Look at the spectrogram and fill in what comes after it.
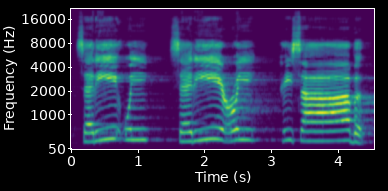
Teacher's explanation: سریع یا ساکن سے پہلے اگر آپ کے پاس زیر آ جائے تو اٹ مینز یہ یا مدہ ہے اور اس کو بھی آپ نے ایک حرکت کے برابر کھینچ کے پڑھنا ہے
